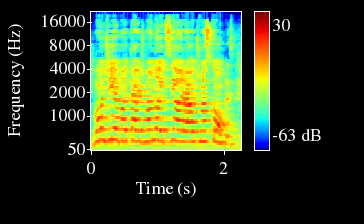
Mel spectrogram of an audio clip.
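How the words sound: It is said in a very joyful tone.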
